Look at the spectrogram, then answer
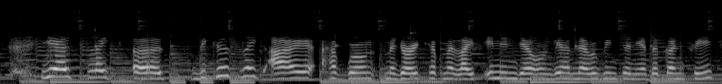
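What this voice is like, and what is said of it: Indian English accent, somewhat mixed. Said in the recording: “people that spoke with Indian accents ... So your accent would be perfect for that ... my accent is kind of like mixed now”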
